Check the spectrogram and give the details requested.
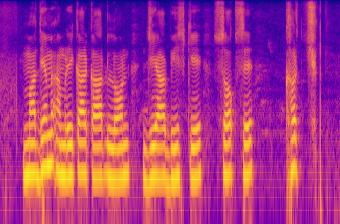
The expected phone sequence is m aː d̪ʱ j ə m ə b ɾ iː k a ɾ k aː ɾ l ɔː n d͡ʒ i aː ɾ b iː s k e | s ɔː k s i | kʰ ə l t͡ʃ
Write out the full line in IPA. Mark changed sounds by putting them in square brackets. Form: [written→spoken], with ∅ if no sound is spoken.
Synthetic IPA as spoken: m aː d̪ʱ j ə m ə [b→m] ɾ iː k a ɾ k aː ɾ l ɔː n d͡ʒ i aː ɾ b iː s k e | s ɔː k s [i→e] | kʰ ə [l→ɾ] t͡ʃ

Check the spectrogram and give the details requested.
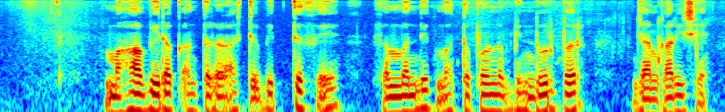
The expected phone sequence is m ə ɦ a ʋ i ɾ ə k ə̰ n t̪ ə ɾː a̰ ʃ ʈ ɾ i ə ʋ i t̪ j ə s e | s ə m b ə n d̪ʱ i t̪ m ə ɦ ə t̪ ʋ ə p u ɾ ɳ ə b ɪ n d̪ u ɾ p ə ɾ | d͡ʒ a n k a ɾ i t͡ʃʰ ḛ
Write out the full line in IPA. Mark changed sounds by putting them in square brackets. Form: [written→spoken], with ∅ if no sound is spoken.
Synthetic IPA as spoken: m ə ɦ a ʋ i ɾ ə k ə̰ n t̪ ə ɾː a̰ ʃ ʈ ɾ i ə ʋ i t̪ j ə s e | s ə m b ə n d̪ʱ i t̪ m ə ɦ ə t̪ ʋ ə p u ɾ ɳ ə b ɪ n d̪ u ɾ p ə ɾ | d͡ʒ a n k a ɾ i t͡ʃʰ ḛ

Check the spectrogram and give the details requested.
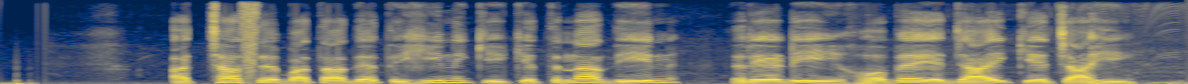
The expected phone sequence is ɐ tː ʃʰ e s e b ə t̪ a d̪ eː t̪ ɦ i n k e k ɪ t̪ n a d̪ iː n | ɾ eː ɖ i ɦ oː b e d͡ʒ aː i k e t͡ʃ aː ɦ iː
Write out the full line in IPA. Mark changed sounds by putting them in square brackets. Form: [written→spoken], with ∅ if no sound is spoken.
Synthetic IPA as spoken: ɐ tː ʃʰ [e→a] s e b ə t̪ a d̪ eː t̪ ɦ i n k [e→i] k ɪ t̪ n a d̪ iː n | ɾ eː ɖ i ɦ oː b e d͡ʒ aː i k e t͡ʃ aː ɦ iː

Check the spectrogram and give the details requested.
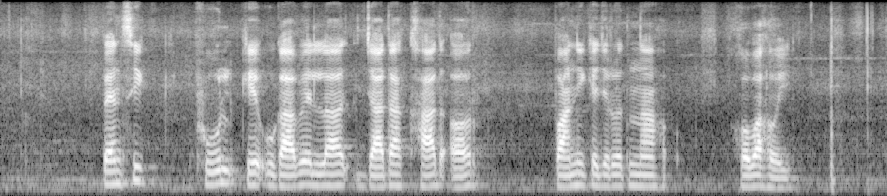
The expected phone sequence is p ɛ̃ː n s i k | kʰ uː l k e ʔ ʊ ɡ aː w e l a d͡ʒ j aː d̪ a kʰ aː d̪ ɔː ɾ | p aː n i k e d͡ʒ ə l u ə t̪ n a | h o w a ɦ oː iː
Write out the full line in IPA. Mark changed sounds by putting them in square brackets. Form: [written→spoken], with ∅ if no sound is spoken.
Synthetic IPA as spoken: p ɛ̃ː n s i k | [kʰ→pʰ] uː l k e ʔ ʊ ɡ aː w e l a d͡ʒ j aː d̪ a kʰ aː d̪ ɔː ɾ | p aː n i k e d͡ʒ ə [l→ɾ] u ə t̪ n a | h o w a ɦ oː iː

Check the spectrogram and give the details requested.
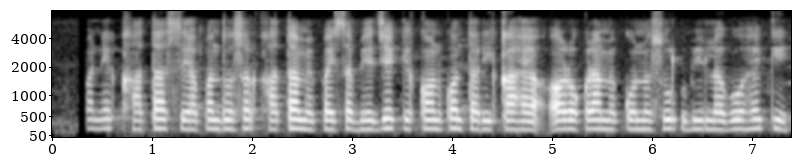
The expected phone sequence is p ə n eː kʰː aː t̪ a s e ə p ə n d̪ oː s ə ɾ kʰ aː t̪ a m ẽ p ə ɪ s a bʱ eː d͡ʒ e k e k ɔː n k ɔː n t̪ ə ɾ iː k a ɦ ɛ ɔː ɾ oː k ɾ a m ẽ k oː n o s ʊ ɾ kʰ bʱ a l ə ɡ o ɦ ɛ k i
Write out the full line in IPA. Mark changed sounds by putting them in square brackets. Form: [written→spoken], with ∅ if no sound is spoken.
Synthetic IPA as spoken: p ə n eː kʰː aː t̪ a s e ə p ə n d̪ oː s ə ɾ kʰ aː t̪ a m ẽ p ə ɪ s a bʱ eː d͡ʒ e k e k ɔː n k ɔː n t̪ ə ɾ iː k a ɦ ɛ ɔː ɾ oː k ɾ a m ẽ k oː n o s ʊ [ɾ→l] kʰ bʱ [a→i] l ə ɡ o ɦ ɛ k i

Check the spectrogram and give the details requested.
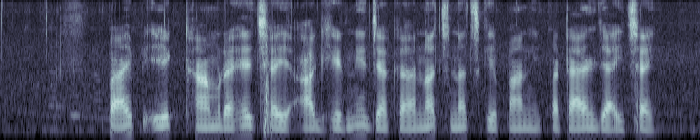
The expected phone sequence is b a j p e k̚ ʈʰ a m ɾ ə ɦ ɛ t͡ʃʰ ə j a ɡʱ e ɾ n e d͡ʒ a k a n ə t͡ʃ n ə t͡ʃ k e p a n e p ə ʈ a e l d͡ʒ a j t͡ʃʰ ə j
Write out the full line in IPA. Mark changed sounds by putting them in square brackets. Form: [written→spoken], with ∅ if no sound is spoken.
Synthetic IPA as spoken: [b→p] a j p e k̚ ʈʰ a m ɾ ə ɦ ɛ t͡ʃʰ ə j a ɡʱ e ɾ n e d͡ʒ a k a n ə t͡ʃ n ə t͡ʃ k e p a n [e→i] p ə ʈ a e l d͡ʒ a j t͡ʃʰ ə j

